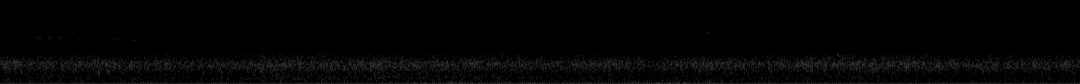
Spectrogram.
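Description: Near silence: a faint steady background hiss, with small birds chirping briefly now and then.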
